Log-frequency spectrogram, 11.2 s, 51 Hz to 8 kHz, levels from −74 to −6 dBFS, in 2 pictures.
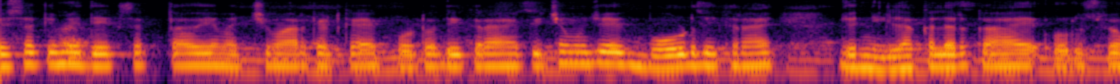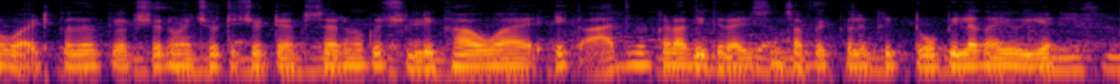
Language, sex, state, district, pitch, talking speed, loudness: Maithili, male, Bihar, Araria, 80 Hz, 295 wpm, -23 LUFS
